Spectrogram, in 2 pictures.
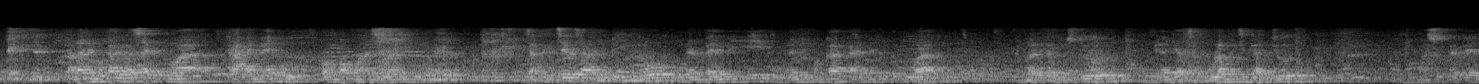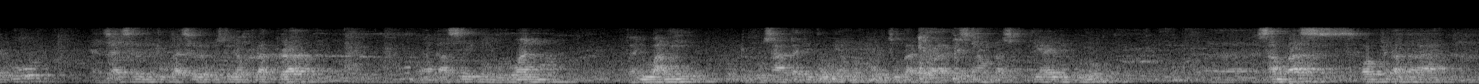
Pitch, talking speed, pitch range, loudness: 120 Hz, 120 wpm, 110-135 Hz, -25 LUFS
